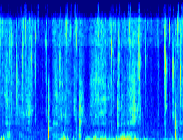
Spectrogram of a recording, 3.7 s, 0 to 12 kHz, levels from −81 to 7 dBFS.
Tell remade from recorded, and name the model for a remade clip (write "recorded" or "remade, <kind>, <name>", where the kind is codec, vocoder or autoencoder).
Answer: recorded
